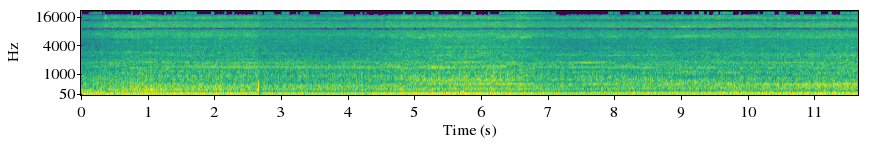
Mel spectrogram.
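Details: Engine with freshly cleaned two-barrel carburetor, started after carb cleaner sprayed in and pedal pumped; catches and settles into a steady, even idle with a low smooth rumble, no knocks or misses; running normally.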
